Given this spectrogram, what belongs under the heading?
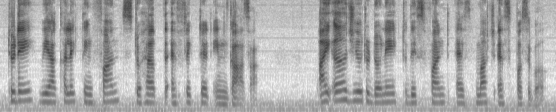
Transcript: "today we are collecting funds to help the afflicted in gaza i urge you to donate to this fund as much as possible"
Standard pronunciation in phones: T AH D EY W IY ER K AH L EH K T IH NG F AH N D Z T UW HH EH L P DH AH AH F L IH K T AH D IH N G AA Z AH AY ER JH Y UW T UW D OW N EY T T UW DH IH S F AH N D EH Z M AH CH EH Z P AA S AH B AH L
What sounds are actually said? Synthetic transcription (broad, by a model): T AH D EY W IY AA K AH L EH K T IH NG F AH N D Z T UW HH EH L P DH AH AH F L IH K T AH D IH N G AA Z AH AY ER JH Y UW T UW D OW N EY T T UW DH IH S F AH N D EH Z M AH CH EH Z P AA S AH B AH L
